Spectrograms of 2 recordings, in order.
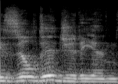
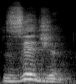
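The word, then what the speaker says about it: Zildjian: I was going to really mess that up and say ziligian symbols, but it's Zigen, like it rhymes with pigeon.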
